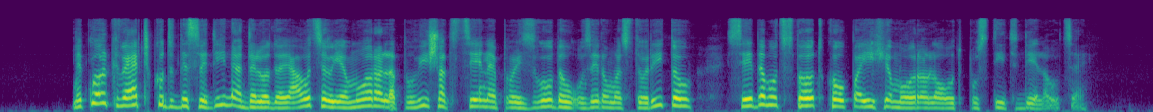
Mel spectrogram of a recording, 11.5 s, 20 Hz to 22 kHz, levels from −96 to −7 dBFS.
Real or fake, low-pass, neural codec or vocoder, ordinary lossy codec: fake; 10.8 kHz; codec, 24 kHz, 1.5 kbps, HILCodec; none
